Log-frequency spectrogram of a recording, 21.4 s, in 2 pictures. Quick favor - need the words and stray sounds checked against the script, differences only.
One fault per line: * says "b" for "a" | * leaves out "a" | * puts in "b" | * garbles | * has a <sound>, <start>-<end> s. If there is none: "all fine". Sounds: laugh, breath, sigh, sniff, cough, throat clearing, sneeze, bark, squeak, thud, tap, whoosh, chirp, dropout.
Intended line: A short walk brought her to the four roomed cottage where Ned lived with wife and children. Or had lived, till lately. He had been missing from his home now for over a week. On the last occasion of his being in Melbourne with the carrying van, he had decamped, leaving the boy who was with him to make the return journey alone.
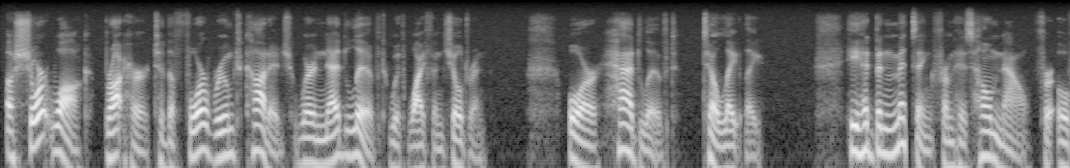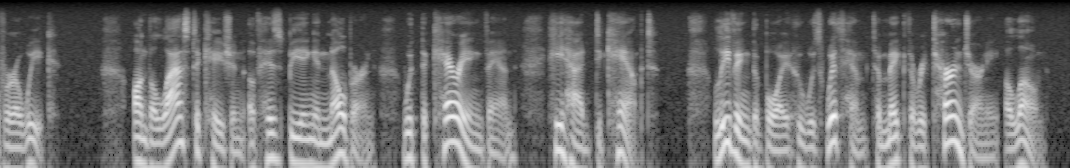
* has a dropout, 9.0-9.1 s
